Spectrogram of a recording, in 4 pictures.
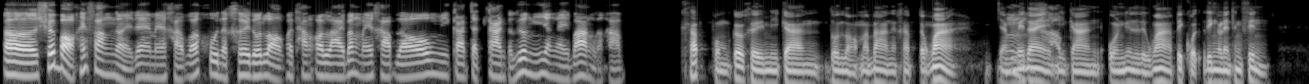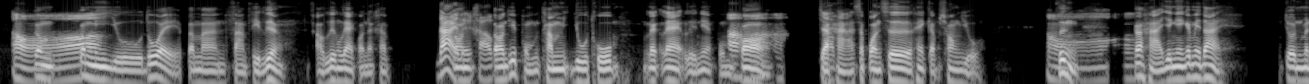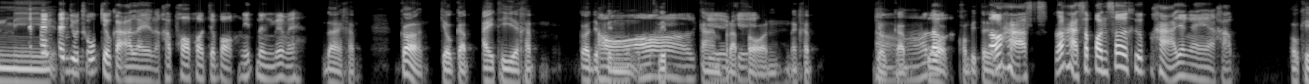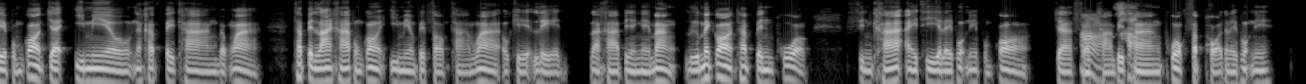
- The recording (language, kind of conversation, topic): Thai, podcast, คุณเคยโดนหลอกลวงออนไลน์ไหม แล้วจัดการกับมันยังไง?
- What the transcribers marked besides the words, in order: other background noise; tapping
